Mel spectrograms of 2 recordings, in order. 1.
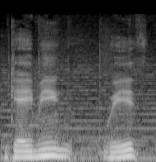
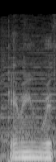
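On le dit avec un accent français. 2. On le dit avec un accent anglais.

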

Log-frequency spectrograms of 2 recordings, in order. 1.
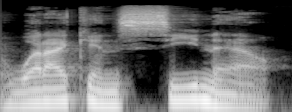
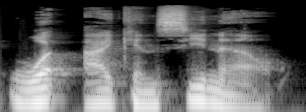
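O t soa como um r rápido, batido. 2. O t é cortado com uma oclusão. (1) "vamos colocar com o som do R que a gente já tá mais acostumado" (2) "Se você quiser botar um stop T também"

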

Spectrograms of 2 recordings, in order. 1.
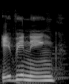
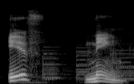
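La palabra se dice con tres sílabas. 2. La palabra se dice con dos sílabas. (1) "hay algo que debes trabajar ahí" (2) "Son dos sílabas"

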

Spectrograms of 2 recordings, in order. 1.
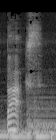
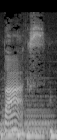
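母音は口を開けた'ah'の音です。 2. 母音は口を開けた'ah'の音です。

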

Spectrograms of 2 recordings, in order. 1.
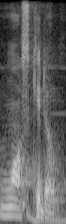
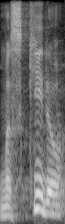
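Stress ആദ്യത്തെ അക്ഷരത്തിലാണ്. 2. Stress രണ്ടാമത്തെ അക്ഷരത്തിലാണ്. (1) "not mosquito" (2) "ഈ ഒരു ഇതാണ് സ്ട്രെസ് ചെയ്യേണ്ടത്, കീ എന്നുള്ള സൗണ്ട്"

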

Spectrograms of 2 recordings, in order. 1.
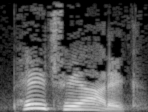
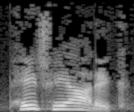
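这是用美式口音说的。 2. 这是用美式口音说的。

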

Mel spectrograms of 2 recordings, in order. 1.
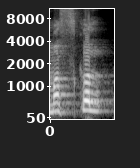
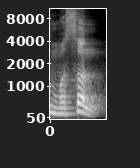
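l च्या आधी k आवाज ऐकू येतो. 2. l च्या आधी k आवाज ऐकू येत नाही. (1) "याला मस्कल नाही म्हणत ना आपण" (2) "दॅट इज मसल"

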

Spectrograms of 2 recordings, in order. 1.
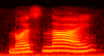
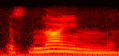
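Se omite el sonido final de la N. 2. El sonido final de la N se pronuncia claramente. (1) "No se les olvide pronunciar la N" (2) "la segunda N en nine"

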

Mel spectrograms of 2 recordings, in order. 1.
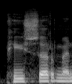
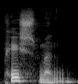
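'fish' के बाद r ध्वनि उच्चारित होती है। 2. 'fish' के बाद r ध्वनि साइलेंट है। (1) "फिशरमैन नहीं" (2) "इसमें आर भी साइलेंट है"

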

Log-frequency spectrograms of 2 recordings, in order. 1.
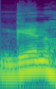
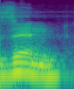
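এটি শক্ত g দিয়ে শুরু। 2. এটি j উচ্চারণ দিয়ে শুরু। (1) "গেন হবে না" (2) "জির উচ্চারণ জয়ের মতো"

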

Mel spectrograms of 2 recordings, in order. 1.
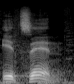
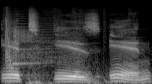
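คำเหล่านี้ย่อและเชื่อมติดกัน 2. แต่ละคำพูดแยกกัน ไม่เชื่อมเสียง

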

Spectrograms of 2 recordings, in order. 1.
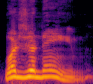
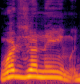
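'is' શબ્દ સંકોચાઈને 'what's' બને છે. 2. 'is' શબ્દ સંકોચાઈને 'what's' બને છે.

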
